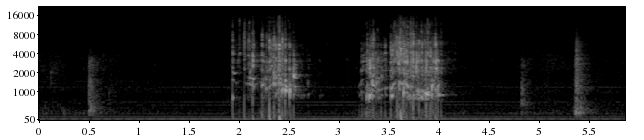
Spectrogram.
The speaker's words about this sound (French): Elle lui met un bol devant lui, et le café est bouillant. Attends, c'est bouillant. Et elle se sert elle aussi.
